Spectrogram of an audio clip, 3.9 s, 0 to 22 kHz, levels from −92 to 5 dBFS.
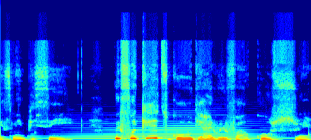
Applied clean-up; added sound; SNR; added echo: none; Wind instrument, woodwind instrument; 19 dB; none.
